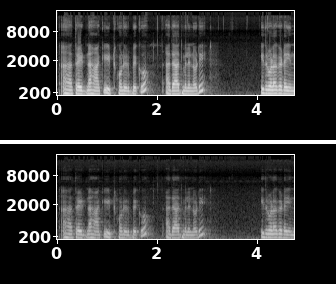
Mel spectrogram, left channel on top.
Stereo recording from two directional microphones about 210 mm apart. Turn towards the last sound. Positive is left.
turn(degrees=60)  # may be behind; listen again after turning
